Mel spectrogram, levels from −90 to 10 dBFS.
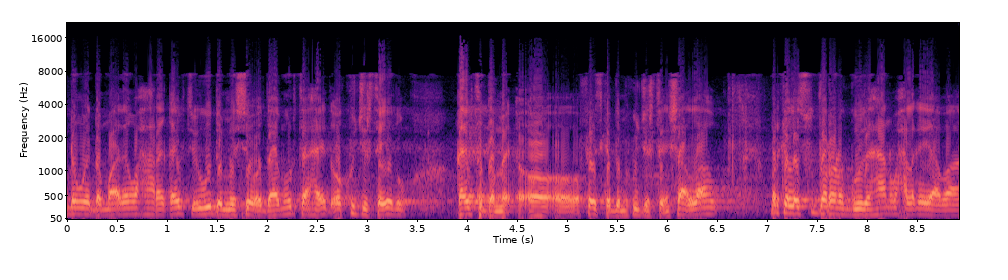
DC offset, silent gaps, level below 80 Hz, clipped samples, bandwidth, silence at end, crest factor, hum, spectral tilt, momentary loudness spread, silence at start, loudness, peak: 0.2%; none; -48 dBFS; under 0.1%; 13 kHz; 0 s; 8 dB; none; -5.5 dB/octave; 5 LU; 0 s; -16 LUFS; -8 dBFS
